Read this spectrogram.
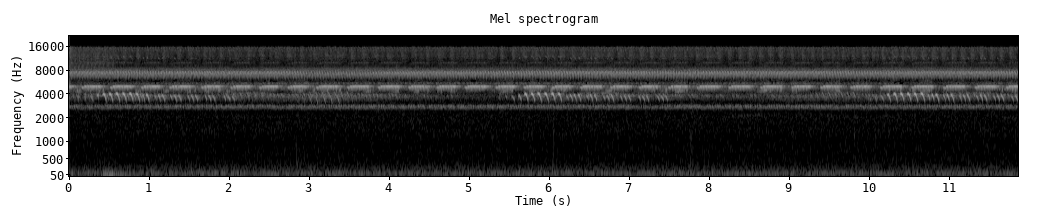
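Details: Field insects calling in a buckwheat field on volcanic Jeju Island, South Korea: unbroken high shrill tones, rhythmic chirps almost three per second, and recurring bursts of fast pulsed trilling every few seconds.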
